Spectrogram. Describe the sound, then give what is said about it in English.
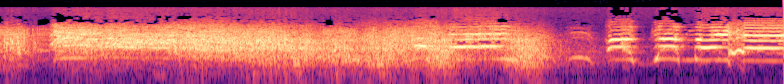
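A horse-drawn carriage tipping over and crashing: a loud, dense rumbling crash runs for several seconds, then a few short, harsh tonal cries in quick succession. “Friends, look out! Look out! Listen! The carriage is tipping!”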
